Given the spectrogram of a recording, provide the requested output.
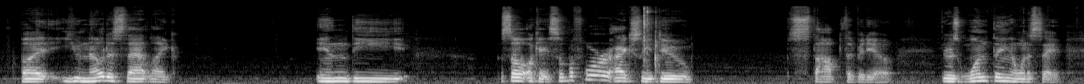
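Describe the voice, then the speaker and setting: Long, frequent pauses break up relaxed speech with ordinary pitch variation, set against noticeable background noise. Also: man. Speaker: YouTube movie reviewer. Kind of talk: casual video review monologue. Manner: halting, many repeats and fillers; casual, relaxed.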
